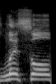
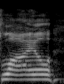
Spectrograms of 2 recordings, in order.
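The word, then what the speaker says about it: Lisle: It's spelled Listle, but it's pronounced Lyall. Had to explain everything to her. She goes, "You guys must be really popular in Lyall, Illinois."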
